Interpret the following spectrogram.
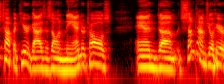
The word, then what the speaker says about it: Neanderthal: Uh, this topic here, guys, is on Neanderls. And, um, sometimes you'll hear it referred to as Neanderthal. Neanderthal. It's actually pronounced Neanderl.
